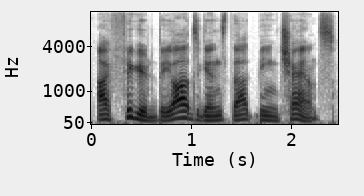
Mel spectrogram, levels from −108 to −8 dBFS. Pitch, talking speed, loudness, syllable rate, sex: 140 Hz, 195 wpm, -18 LUFS, 5.2 syllables/s, male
